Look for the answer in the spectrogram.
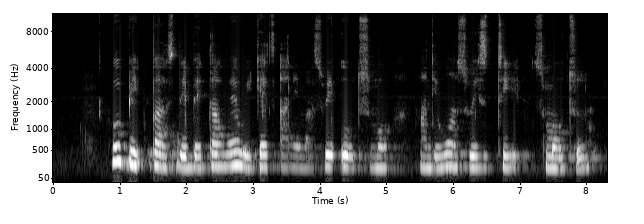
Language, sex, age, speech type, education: Nigerian Pidgin, female, 30-45, spontaneous, tertiary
